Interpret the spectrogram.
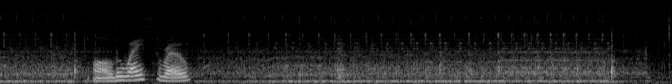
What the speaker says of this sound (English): I just start to sew my 1/4 inch seam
